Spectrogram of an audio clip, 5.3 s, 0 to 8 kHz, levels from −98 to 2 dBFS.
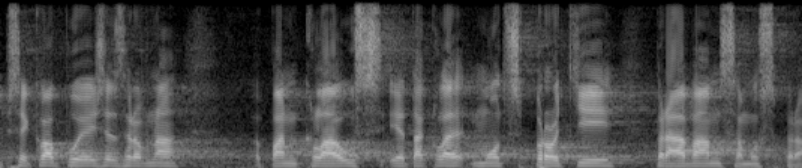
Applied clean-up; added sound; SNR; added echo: none; none; none; none.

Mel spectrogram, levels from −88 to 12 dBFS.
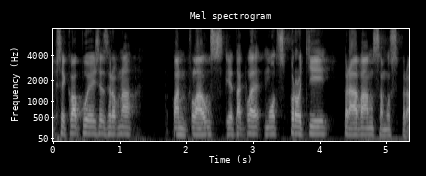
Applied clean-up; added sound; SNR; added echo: neural mask model DeepFilterNet 3.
